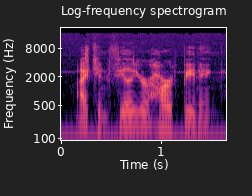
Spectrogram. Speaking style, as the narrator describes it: murmured absently

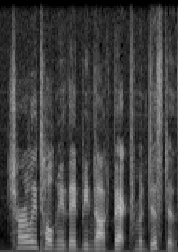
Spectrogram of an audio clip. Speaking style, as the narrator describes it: said angrily

